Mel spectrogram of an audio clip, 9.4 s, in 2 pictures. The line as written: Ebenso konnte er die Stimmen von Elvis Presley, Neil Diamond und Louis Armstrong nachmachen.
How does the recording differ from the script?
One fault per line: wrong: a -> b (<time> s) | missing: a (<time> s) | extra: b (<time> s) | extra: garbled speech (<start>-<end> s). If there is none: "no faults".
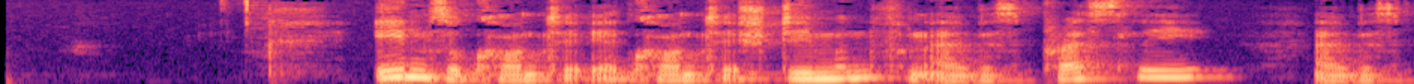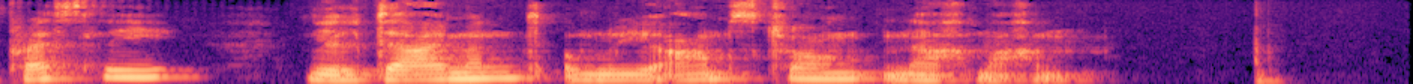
wrong: die -> konnte (2.1 s)
extra: Elvis Presley (4.4 s)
